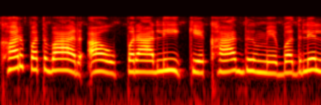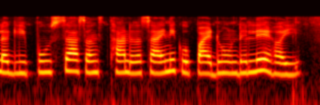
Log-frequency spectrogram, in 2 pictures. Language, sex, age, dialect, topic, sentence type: Magahi, female, 46-50, Central/Standard, agriculture, statement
